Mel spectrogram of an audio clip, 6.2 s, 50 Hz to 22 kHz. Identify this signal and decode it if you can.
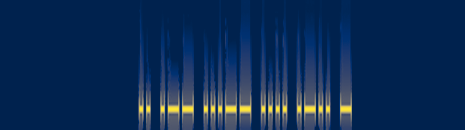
Morse code, heard as a keyed tone, about 25 wpm, 700 Hz. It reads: IW3HLT
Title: DXCC-100 Call Signs - 6 Characters - Repeated 3x - 25wpm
